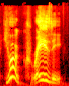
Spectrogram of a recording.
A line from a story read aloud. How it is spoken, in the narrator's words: Mike groaned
